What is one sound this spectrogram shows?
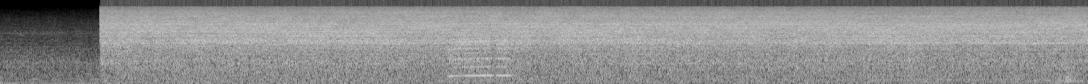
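Steam hisses loudly from a locomotive.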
